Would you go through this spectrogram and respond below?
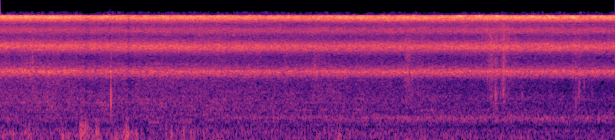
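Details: Forest insects drone steadily in high, unbroken shrill tones among tall trees, while low thumps and rustling handling noise sound near the start.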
